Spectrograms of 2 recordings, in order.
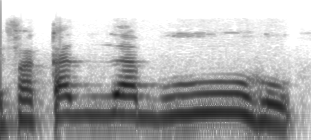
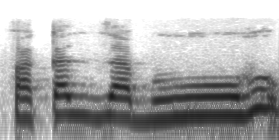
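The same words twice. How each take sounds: First: فَكَذَّبُوهُ slow, ending on a clear هُ; correct pronunciation. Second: فَكَذَّبُوهُ slow, rising on the final هُ; correct pronunciation. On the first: Teacher correcting فَكَذَّبُوا to فَكَذَّبُوهُ, slowly. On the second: Teacher repeating the corrected word for the class, slowly. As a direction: stretch فَكَذَّبُوهُ gently, finishing with هُ. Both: Shown as a demonstration. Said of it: "فَكَذَّبُوا نہیں بولنا".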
